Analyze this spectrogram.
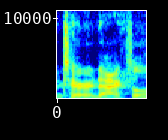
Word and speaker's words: pterodactyl: can't you hear a pterodactyl in the bathroom I don't know I I can already see where this is because the p is silent foreign okay um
